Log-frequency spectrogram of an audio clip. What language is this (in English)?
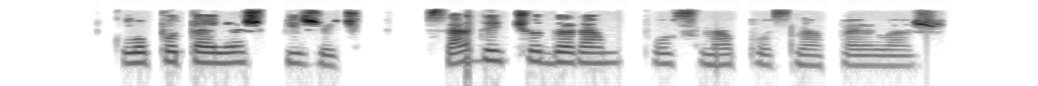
Mari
